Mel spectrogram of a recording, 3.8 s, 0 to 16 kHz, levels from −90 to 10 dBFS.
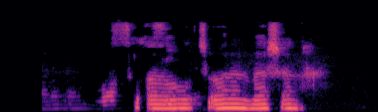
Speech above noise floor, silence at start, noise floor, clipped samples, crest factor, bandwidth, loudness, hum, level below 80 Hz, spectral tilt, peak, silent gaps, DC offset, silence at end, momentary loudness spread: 52 dB; 1 s; -77 dBFS; under 0.1%; 16 dB; 7.8 kHz; -24 LUFS; none; -62 dBFS; -5.5 dB/octave; -10 dBFS; none; under 0.1%; 0.6 s; 20 LU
